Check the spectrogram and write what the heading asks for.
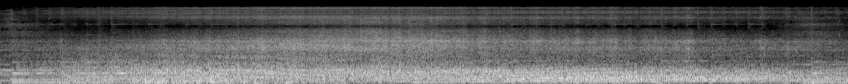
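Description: A formation of aircraft flying overhead: a loud rushing roar that builds over the first second or two, holds, and eases off near the end, with music underneath.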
